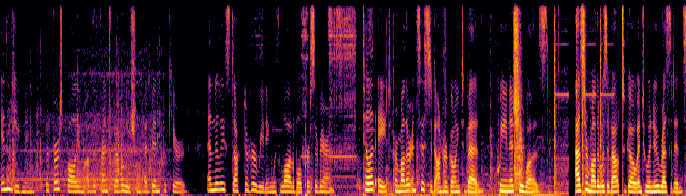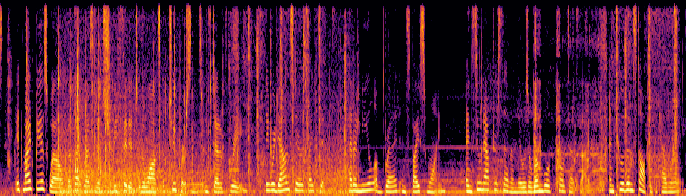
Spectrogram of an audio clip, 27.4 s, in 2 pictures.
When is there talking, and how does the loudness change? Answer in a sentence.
The talking can be heard from 0.0 to 27.4 s, getting louder.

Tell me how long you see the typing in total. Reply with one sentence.
The typing can be heard for 7 seconds in total.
